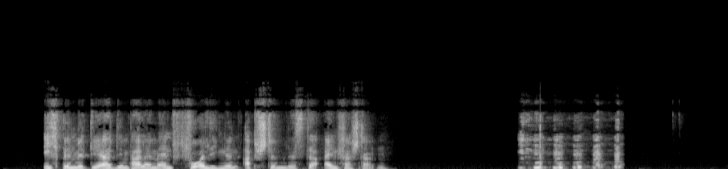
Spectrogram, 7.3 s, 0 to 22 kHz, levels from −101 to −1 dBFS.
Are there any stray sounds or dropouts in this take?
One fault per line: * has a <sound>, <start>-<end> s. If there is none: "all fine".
* has a laugh, 5.2-6.2 s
